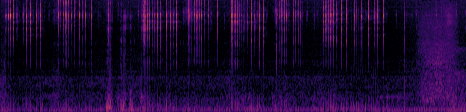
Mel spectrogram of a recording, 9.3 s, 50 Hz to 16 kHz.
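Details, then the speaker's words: 1952 J.W. Benson watch with 15-jewel Smiths movement, microphone just off camera: rapid bursts of fine, crisp clicks with each crown turn; distinctive Smiths winding sound, normal winding. "Now here's that distinctive Smiths sound when you wind it up."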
